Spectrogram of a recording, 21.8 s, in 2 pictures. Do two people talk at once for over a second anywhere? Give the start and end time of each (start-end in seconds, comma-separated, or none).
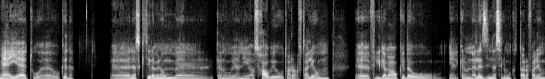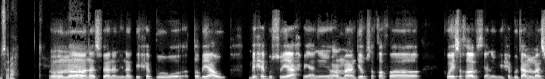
none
